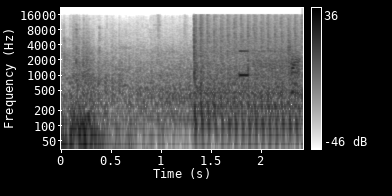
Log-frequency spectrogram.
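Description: Automatic gunfire from the Battlefield 4 video game on the Zavod 311 map in Domination mode, with rapid machine-gun bursts running loud and steady, growing denser and sharper partway through.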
